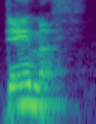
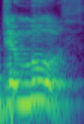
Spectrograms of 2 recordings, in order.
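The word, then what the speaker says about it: Demuth: Damoth. Looks like Damuth, but it's Damoth.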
